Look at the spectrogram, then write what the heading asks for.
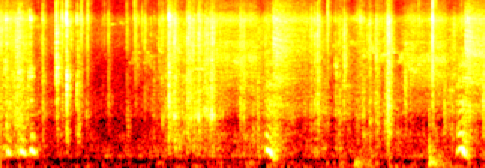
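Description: A bird's low cooing calls: three short ones at the start, then single longer calls about halfway through and near the end, over scattered light clicks and knocks.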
